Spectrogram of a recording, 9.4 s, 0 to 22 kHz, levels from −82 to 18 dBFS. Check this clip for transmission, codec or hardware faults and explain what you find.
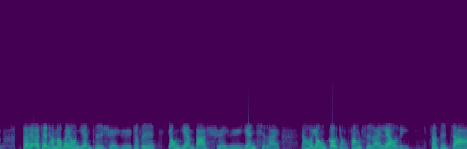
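The speech has been through an iLBC codec for its whole length. The band sits between roughly 200 Hz and 3.5 kHz, and plainly audible coding damage gives the voice a rough, slightly synthetic grain. iLBC codes each 30 ms frame's excitation independently of the previous one, which fits its 13.33 kbps mode. Simple telephone-style band-limiting would sound muffled but clean. Here the graininess and frame-to-frame roughness show that a low-rate codec, not just a filter, is at work.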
